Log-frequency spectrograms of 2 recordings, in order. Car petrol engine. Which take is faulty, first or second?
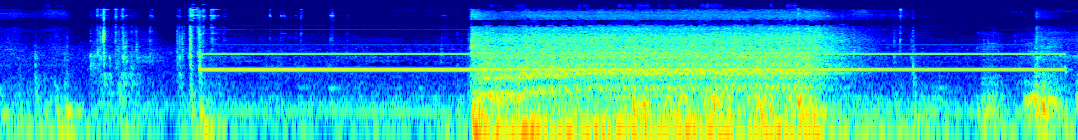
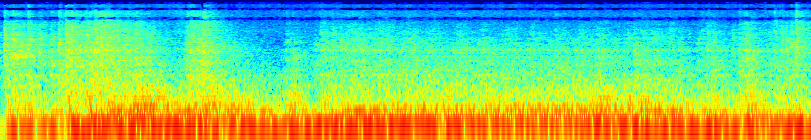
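first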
